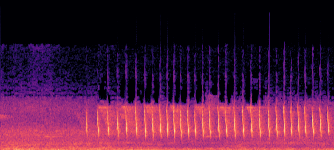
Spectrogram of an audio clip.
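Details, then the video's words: Prinia with its 'klik klik' call: after a quiet opening, a long, even series of crisp, high clicks repeated several times a second over background hiss. "Prenjak Klik Klik"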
